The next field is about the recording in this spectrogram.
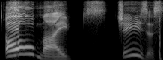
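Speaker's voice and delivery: loud, high, drawn-out disbelief; stunned exclamation. Real, not acted. Game master reacting to a huge roll, stunned exclamation. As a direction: blurt it out slowly, high and astonished.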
